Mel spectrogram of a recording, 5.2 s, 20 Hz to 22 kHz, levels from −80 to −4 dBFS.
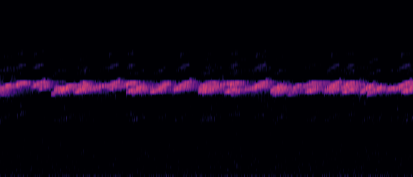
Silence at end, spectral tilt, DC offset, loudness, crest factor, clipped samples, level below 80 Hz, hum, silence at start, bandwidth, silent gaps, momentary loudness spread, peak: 0 s; 2.5 dB/octave; under 0.1%; -37 LUFS; 14 dB; under 0.1%; -80 dBFS; none; 0 s; 16 kHz; none; 4 LU; -26 dBFS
